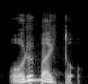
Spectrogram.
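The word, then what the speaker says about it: オールマイト: And it's not All Might, it's Orumaito.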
